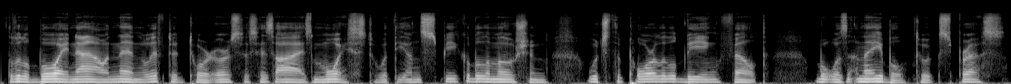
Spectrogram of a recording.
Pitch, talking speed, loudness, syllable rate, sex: 115 Hz, 160 wpm, -18 LUFS, 4.4 syllables/s, male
